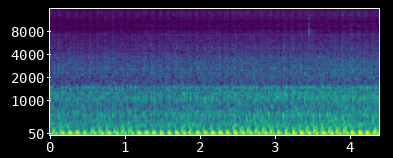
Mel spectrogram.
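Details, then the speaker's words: 1979 Honda XR500 single, freshly fully rebuilt, idling after noisy top end was relatively solved (fake cotter pin fitted): even low thump at steady fast idle, no ticking, engine much quieter; normal idle. "I got the fake cotter pin in here. Engine's definitely quieted down a lot."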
